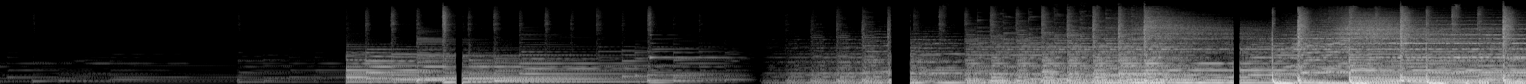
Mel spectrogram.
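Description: The signal path likely lost its input while staying live, an audio dropout to a faint residue: from the start to 3.46 s only faint sound remains, about 35 dB below normal, before the full signal cuts back in. Next comes a digital broadcast dropout, where the receiver lost good frames and muted: the sound fades to silence within about 3 ms at 4.56 s, 8.91 s and 12.33 s. The holes last roughly 64 ms, 192 ms and 64 ms, which fits two, six and two lost frames.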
